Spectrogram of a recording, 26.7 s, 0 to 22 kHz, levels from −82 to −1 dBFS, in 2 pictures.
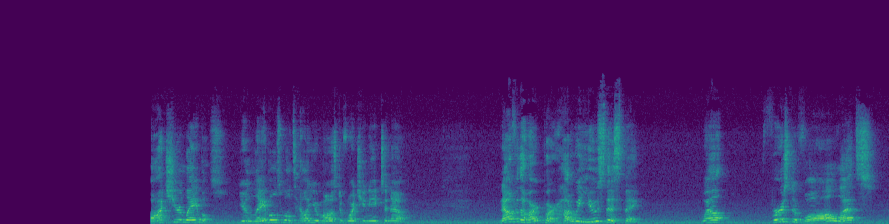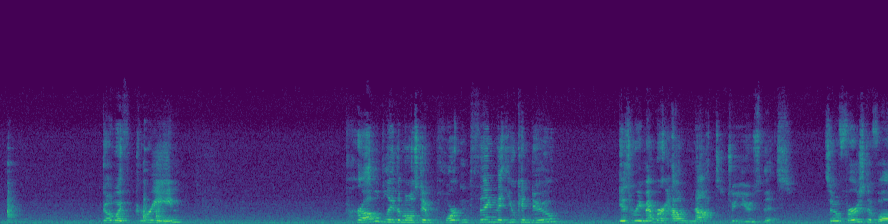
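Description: The audio opens in dead digital silence with no room tone until about 2.26 s, when sound cuts in mid-flow: an audio dropout to silence, likely from a lost input that was written as silence.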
